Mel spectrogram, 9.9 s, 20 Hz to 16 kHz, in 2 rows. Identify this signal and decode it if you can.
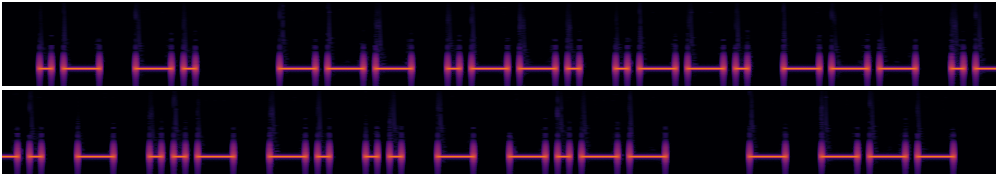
Morse code, heard as a keyed tone, about 20 wpm, 700 Hz. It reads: AN OPPORTUNITY TO
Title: Sentences from Top 1000 Words 20wpm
